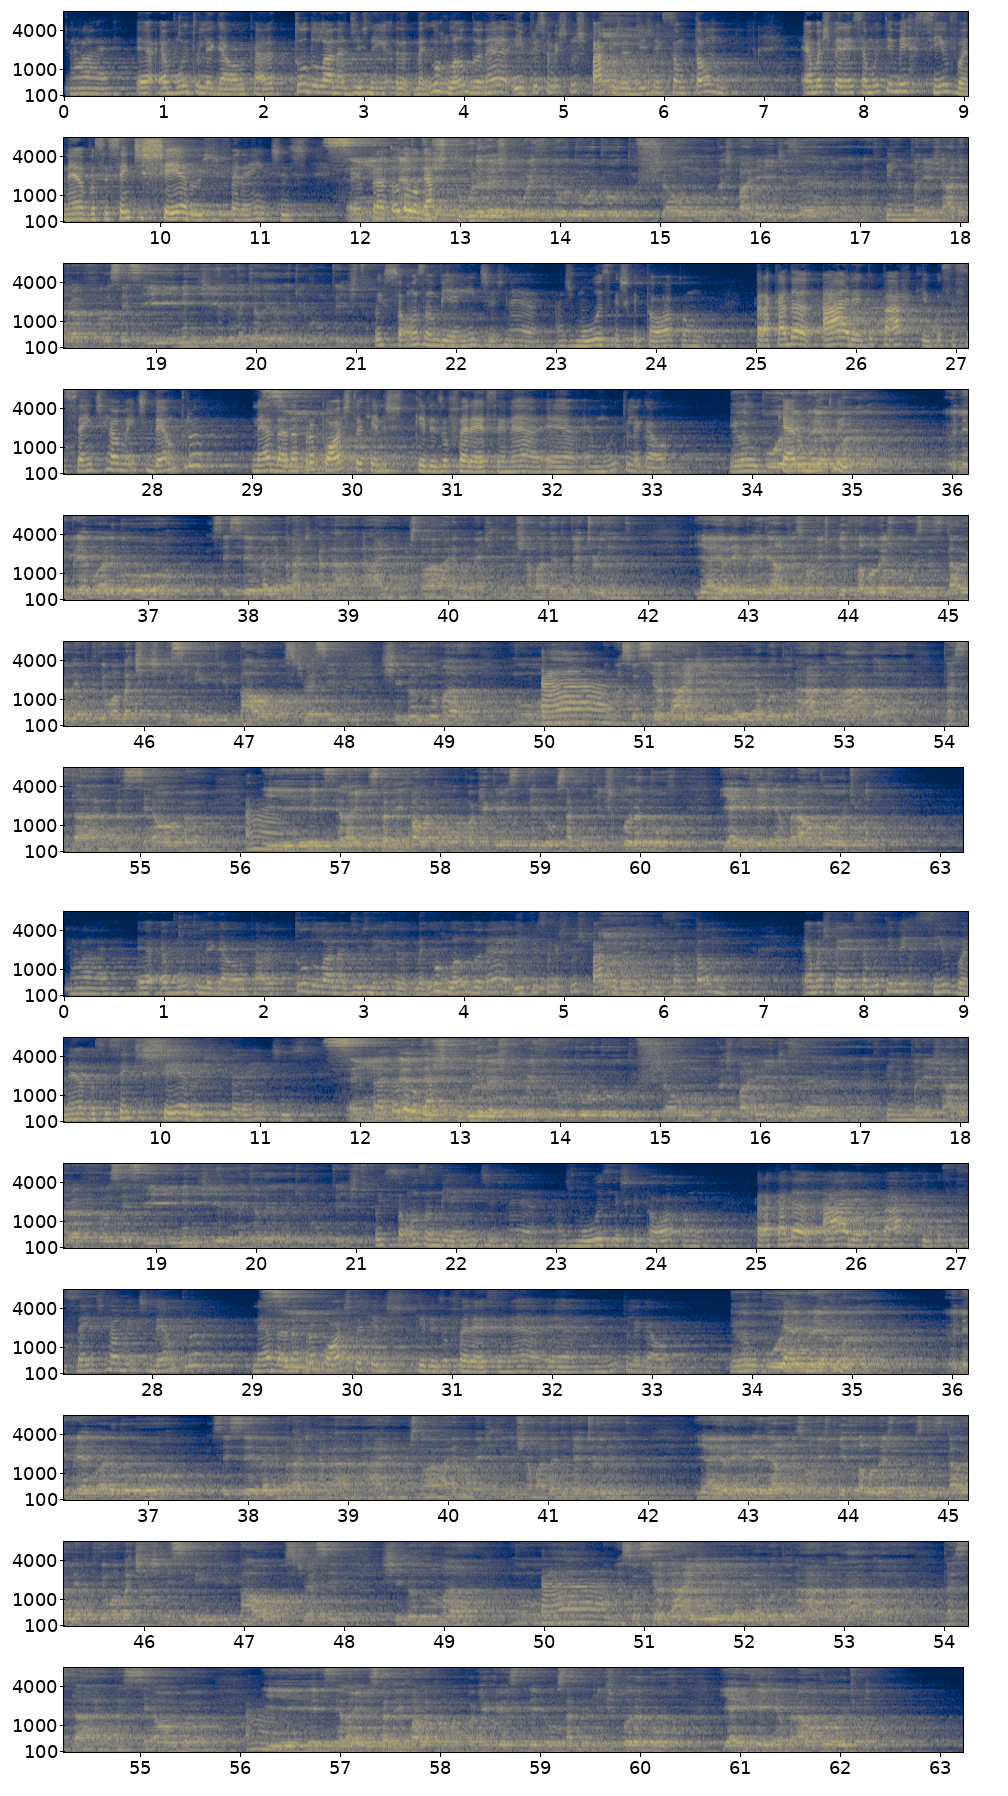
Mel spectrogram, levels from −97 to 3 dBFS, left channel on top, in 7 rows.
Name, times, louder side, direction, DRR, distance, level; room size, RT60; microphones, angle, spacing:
voice 1, 0.1-6.6 7.4-11.4 11.9-12.8 17.3-17.8 21.2-24.5 25.0-28.5 29.0-33.2 33.8-35.0 42.5-42.8 50.0-50.9 56.0-57.0, left 4 dB, 65° left, 10 dB, 0.6 m, -28 dB
voice 2, 5.3-5.8 11.6-21.0 29.1-29.8 33.8-35.2 35.9-37.3 37.6-62.3, left 1 dB, 20° left, 0 dB, 1.2 m, -30 dB
18.5 x 11.5 x 2.9 m, 2.9 s
head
